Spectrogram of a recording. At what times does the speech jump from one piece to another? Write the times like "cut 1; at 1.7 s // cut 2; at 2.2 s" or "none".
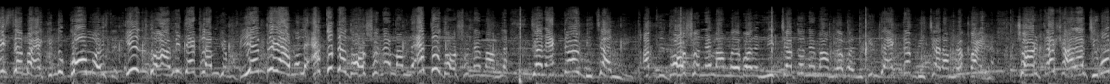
cut 1; at 1.1 s // cut 2; at 6.4 s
